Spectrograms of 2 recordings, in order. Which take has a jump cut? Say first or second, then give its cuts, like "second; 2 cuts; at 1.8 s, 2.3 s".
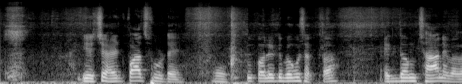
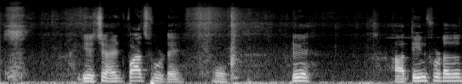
first; 1 cut; at 2.5 s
